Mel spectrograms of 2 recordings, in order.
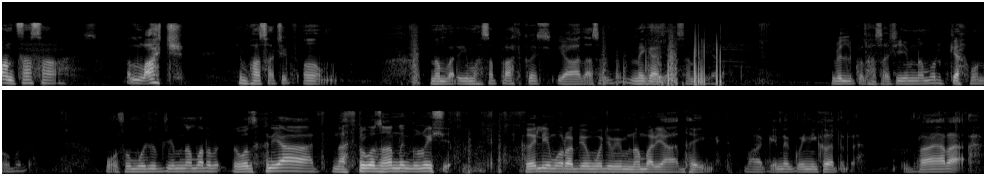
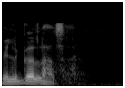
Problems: constant background noise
